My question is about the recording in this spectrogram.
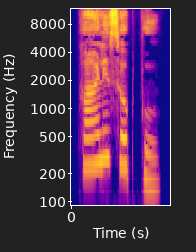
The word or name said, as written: ಕಾಳಿಸೊಪ್ಪು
